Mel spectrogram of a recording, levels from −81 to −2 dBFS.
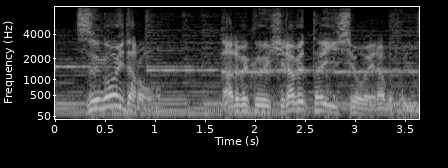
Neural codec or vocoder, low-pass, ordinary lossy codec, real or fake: none; 7.2 kHz; Opus, 16 kbps; real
